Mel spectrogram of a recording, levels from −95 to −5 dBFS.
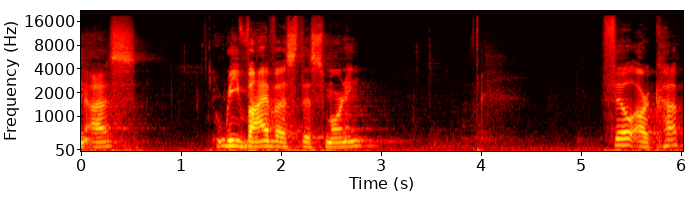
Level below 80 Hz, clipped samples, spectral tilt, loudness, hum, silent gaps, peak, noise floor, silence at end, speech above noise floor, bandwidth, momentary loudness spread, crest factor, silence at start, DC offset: -60 dBFS; under 0.1%; -4 dB/octave; -34 LUFS; none; none; -12 dBFS; -66 dBFS; 0 s; 32 dB; 19 kHz; 23 LU; 24 dB; 0 s; under 0.1%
